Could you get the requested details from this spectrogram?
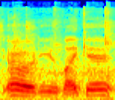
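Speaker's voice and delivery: ordinary delivery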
